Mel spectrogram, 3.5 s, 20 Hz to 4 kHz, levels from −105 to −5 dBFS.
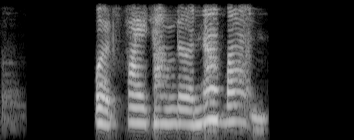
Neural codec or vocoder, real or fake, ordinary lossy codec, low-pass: codec, 44.1 kHz, 3.4 kbps, Pupu-Codec; fake; none; 3.6 kHz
